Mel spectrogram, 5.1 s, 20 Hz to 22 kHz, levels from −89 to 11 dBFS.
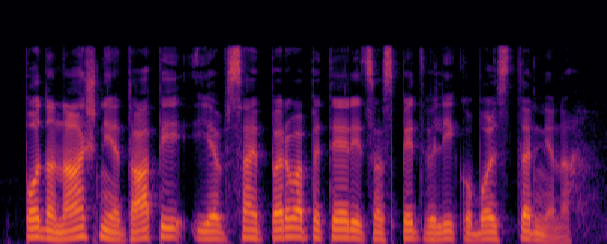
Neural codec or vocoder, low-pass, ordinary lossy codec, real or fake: none; 9.9 kHz; none; real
